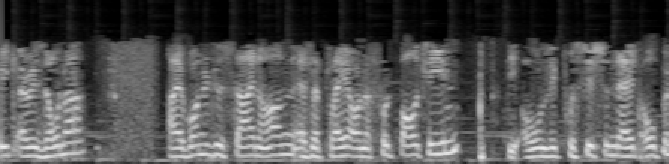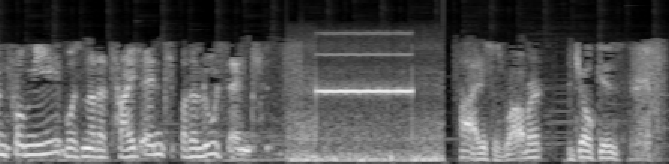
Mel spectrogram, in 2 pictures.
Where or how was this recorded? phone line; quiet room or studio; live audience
phone line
